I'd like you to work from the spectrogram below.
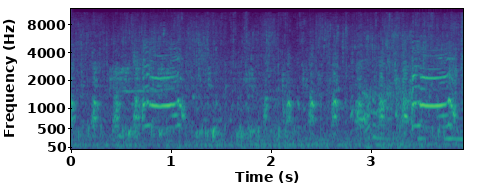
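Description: A chicken clucks in a string of quick, uneven clucks and squawks, fairly loud over a steady rushing noise, with no talking.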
